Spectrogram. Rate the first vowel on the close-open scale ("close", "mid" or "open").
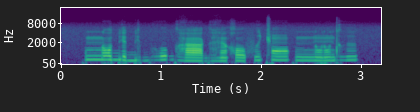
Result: mid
